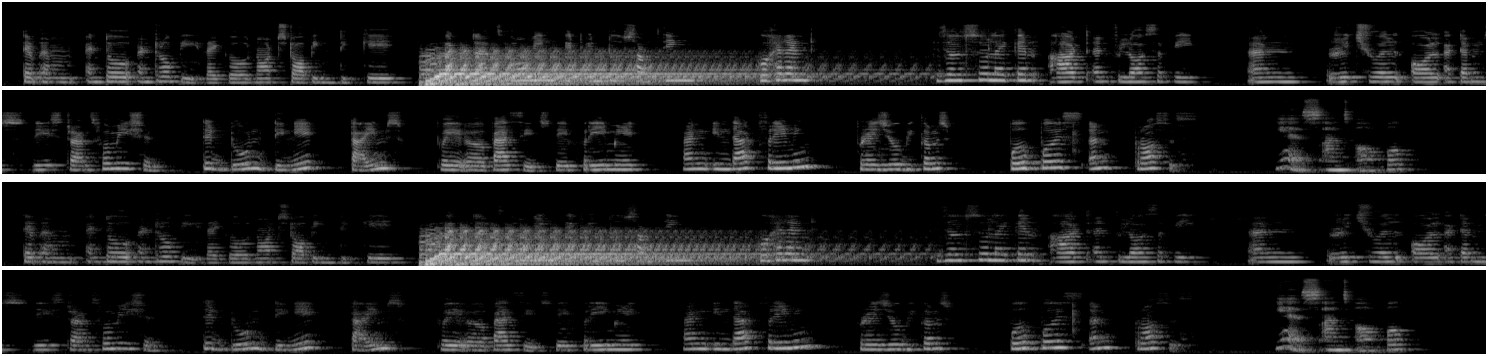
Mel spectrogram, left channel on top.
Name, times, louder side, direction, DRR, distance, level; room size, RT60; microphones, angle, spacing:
voice 1, 0.2-4.0 4.3-7.0 7.5-8.1 9.3-11.9 12.5-13.0 13.2-16.4 16.8-18.0 18.3-18.8 19.2-21.2 21.6-23.0 23.4-24.3 24.9-26.7, left 3 dB, 50° left, 0.5 m, -32 dB
sound 1, 4.2-9.0, left 2 dB, ahead, 0.3 m, -24 dB
voice 2, 27.6-28.8, equal, 70° right, 1.7 m, -33 dB
4.0 x 2.9 x 3.2 m
head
